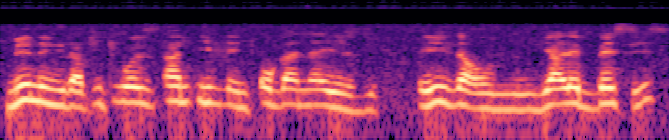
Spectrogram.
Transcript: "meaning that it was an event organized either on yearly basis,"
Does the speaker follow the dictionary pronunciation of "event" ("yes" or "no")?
yes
